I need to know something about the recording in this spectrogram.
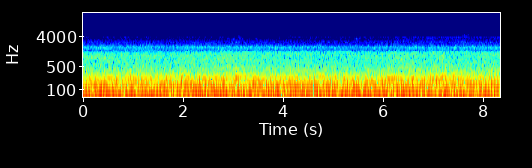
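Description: A train rumbles steadily as it runs along the tracks.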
